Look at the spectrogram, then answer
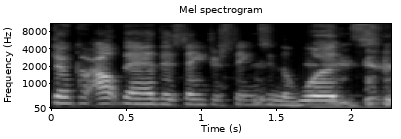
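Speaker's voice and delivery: normal talking voice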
